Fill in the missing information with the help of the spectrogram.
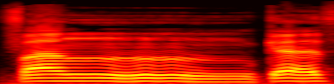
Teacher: tapi tapi dia lebih condong berbunyi Eng Fang katsiroh kemudian didengungkan jadi pada bagian fangnya itu kita tahan kita panjangkan sejenak · Akan tetapi di sini kadar samarnya atau kadar ikhfanya itu dia rendah, sehingga kadar dengungnya dia yang lebih tinggi, sehingga dia lebih condong berbunyi eng. Kita baca fang, jangan dibaca fang, jangan, tapi dia lebih condong berbunyi eng. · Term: ikhfa hakiki ab'ad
